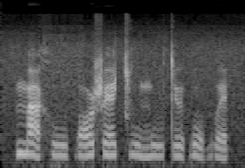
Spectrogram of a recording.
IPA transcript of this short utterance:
m a˧˩˧ x uː˨˩ ɓ ɔː˨˦ ʂ ɛː˨˦ t͡ɕ uː˨˩ m uː˨˩ t ø˧˩˧ ɓ o˧˩˧ ɡʷ ɛ˧˩˧

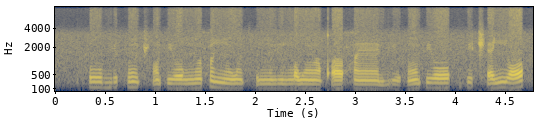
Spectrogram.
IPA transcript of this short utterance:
h uː bʲ u h ũ t͡ʃʼ ɔ̃ pʲ oː ŋ ũ ħ ũ ɲ ũ w ũ t͡sʼ ɨ ŋ ũ vʲ ɛ̃ ŋ ɔ w õː qʼ o ħ ɛ̃ː bʲ ɨ | õ pʲ oː | pʲ o t͡ʃʼ ɛ ɲ ɔ

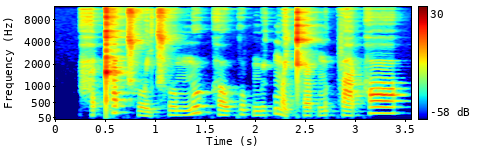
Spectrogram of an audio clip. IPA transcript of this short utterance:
h ɐ˨ t̚ kʰ ɐ˥ t̚ t͡sʰ uː˨˩ j t͡sʰ uː˨ m n̪ uː˥ k̚ h o˨˥ w kʷ ɐ˨ p̚ m yː˨˥ k̚ m ɐ˨˩ j kʰ œː˨ k̚ n̪ ʊ˧ k̚ f aː˨˥ k̚ h ɔː˥

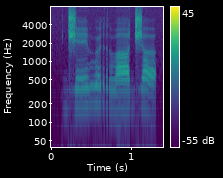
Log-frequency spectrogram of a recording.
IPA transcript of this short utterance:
d͡ʒ e β ɵ r β a d͡ʒ ɐ

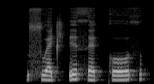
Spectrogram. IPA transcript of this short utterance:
sʷ æ t͡ʃʼ ɪ θ ɛ k o θ

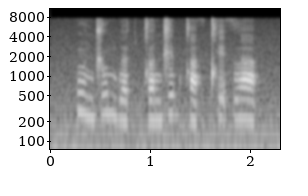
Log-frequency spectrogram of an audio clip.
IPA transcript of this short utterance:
p ũ˥˧ n d͡ʒ u˥ m b ɜ˧˩ k c ʌ˧ n d͡ʒ e˥ b c ã˧˩ θ cʰ ḛ˥˧ θ l ã˥˧

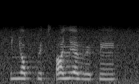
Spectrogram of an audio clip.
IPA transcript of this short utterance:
ʎ ɒ˧ pː ʏ˨ t͡sʼ ɑ˦ lʲ a˦˨ v ʏ˨ f ẽ˧

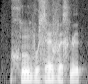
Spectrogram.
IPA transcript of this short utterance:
x ũ v u z ɛ v ɛ x ɳ ɪ

